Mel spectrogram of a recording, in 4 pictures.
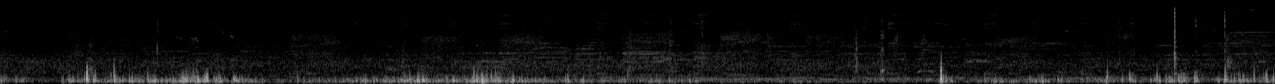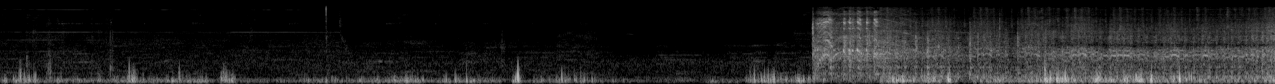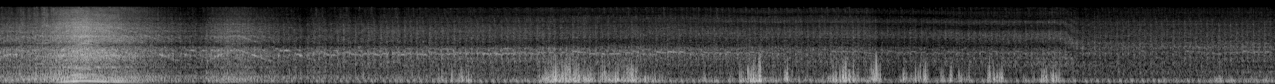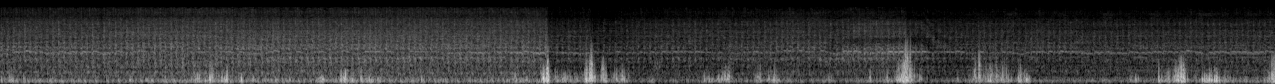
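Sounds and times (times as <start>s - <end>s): motorcycle engine idling: 20.8s - 51.0s
engine revving: 20.9s - 51.0s.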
